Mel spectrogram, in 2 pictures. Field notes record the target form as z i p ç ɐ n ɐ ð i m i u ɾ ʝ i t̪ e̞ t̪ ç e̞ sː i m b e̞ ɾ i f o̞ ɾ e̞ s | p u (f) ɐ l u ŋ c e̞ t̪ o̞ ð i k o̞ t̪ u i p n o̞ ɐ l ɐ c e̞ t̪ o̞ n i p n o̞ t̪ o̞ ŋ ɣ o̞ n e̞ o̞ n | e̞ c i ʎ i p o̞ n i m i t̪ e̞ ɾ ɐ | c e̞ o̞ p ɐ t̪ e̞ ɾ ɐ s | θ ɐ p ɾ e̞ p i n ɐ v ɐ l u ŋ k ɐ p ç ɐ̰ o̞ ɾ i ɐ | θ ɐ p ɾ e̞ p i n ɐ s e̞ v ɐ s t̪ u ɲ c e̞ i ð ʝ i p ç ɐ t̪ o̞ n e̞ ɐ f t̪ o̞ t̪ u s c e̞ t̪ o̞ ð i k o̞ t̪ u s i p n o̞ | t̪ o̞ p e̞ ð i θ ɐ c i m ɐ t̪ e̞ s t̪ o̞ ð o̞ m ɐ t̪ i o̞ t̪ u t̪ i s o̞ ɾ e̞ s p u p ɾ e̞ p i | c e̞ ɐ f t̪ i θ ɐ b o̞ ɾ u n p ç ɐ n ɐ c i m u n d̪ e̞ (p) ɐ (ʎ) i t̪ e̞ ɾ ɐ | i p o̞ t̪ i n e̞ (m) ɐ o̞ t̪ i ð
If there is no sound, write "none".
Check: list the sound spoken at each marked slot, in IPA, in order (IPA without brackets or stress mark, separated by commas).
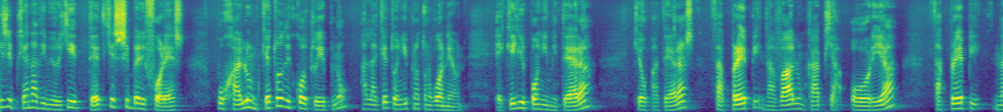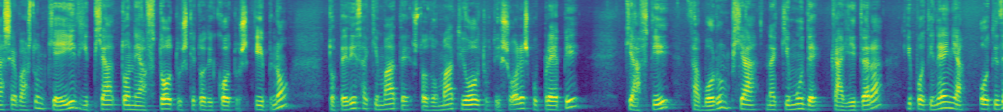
x, k, ʎ, ɲ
